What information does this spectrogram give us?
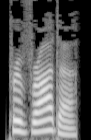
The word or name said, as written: privrata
